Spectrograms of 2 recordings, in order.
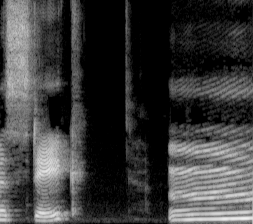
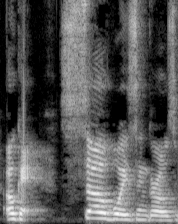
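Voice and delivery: usual speaking voice

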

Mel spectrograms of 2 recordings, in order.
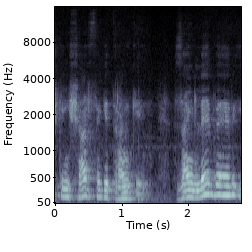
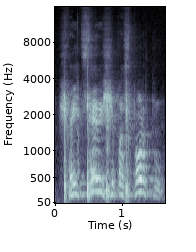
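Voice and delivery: high, loud and slow; loud repeat; 4 semitones higher, 7 dB louder, much slower than usual. Retold or imitated. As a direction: spell out Schweizerische Passporten slowly and loudly. Officer repeats it loudly. (שווייצערישע פאספארטן הויך און לאנגזאם)

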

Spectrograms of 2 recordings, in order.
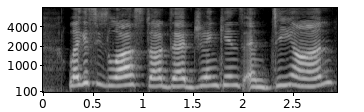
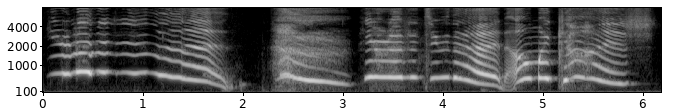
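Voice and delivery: very high, whiny near-crying plea; overwhelmed protest; 10 semitones higher than usual. Real, not acted. Streamer begging viewers to stop gifting, high overwhelmed wail.

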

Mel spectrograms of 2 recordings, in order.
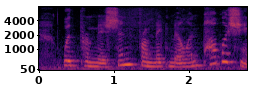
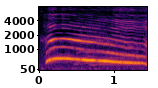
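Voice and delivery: loud, high, long hoo; drawn-out owl call; owl hoot; 15 dB louder than usual. Pretend. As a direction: finish with one big owl hoot. Closing owl hoot of song.

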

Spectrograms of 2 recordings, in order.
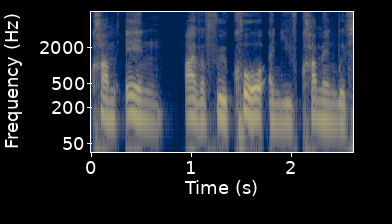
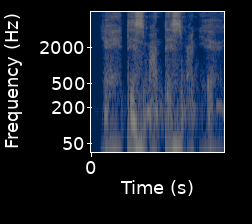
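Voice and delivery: whispered, softer aside; whispered vouching; 8 dB quieter than usual. Retold or imitated. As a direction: murmur it like passing a word along. Inmate vouching quietly.

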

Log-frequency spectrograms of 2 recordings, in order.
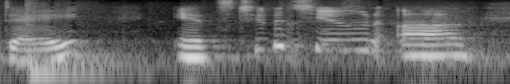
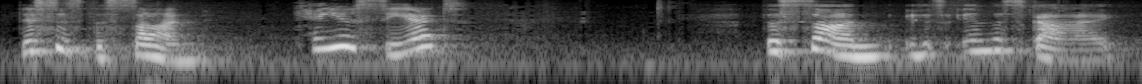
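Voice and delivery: put-on reading to children. A narrator's reading. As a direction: read it gently to little listeners, asking them questions. Reads picture book to children.

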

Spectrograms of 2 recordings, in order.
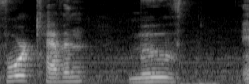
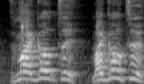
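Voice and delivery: dismayed burglar; 10 semitones higher, 11 dB louder than usual. Retold or imitated. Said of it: "And he said".

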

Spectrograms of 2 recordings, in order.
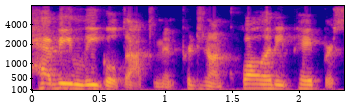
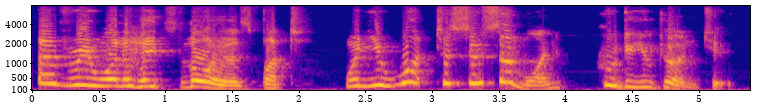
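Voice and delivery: tearful; 8 semitones higher, 4 dB louder than usual. A narrator's reading. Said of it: "tearfully interrupts".

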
